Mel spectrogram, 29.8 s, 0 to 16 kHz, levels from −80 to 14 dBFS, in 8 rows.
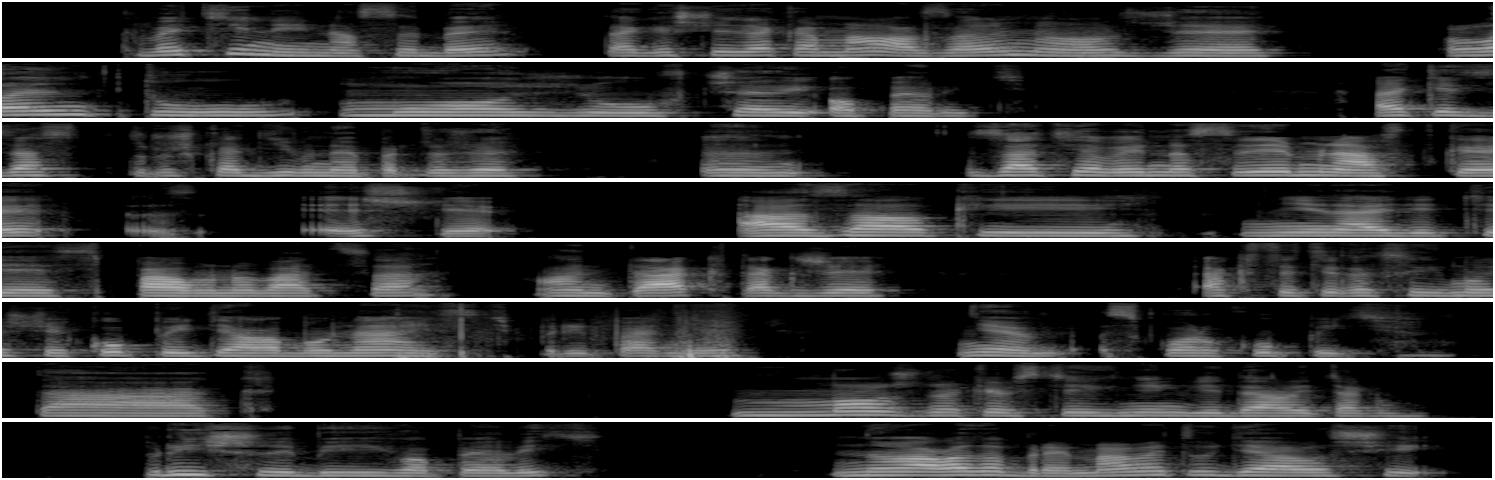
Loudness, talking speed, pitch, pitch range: -27 LUFS, 135 wpm, 190 Hz, 180-210 Hz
